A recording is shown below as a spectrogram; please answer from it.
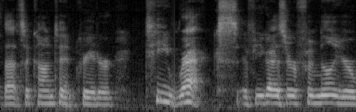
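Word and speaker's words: T. Rex: And then these young adults, I mean, I think a T Rev, and I'm not saying it right, not T Rev, that's a content creator. T Rex, if you guys are familiar with the amazing rock and roll band T Rex.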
